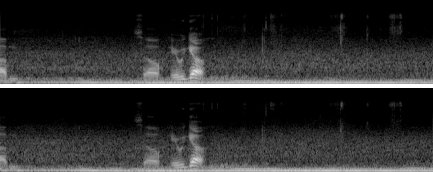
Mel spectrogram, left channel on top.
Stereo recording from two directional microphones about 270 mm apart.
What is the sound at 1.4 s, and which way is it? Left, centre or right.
Speech, left.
